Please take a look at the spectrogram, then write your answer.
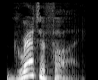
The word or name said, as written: gratify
